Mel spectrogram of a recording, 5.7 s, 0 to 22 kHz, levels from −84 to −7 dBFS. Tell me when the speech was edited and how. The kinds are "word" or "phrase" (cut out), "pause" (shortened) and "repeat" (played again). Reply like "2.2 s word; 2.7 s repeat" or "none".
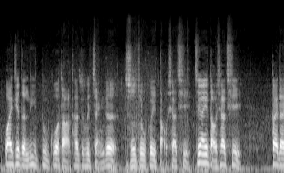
2.4 s pause; 3.9 s pause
